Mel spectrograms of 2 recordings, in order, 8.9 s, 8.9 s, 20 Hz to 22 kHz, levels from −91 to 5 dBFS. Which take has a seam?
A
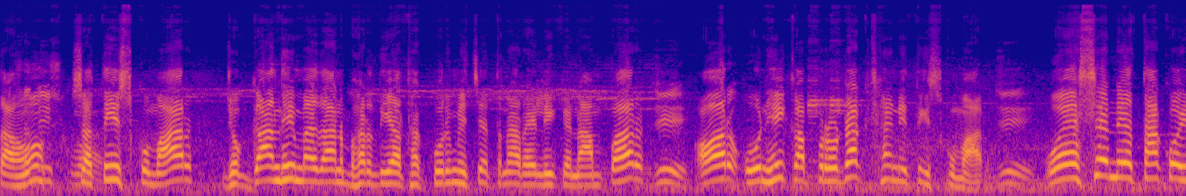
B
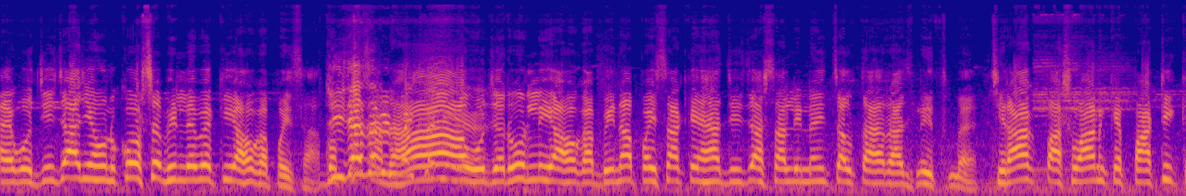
B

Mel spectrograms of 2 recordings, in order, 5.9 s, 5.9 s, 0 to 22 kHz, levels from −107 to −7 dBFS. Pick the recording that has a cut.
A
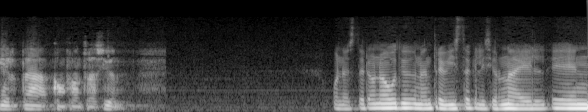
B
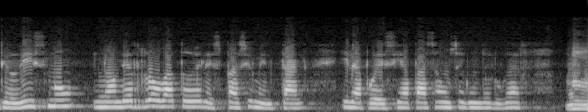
B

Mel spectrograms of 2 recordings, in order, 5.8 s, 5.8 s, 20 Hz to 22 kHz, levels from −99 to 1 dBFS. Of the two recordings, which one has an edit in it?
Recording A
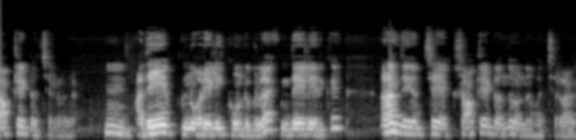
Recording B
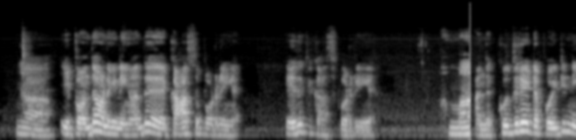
B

